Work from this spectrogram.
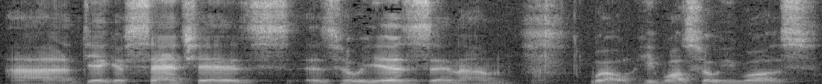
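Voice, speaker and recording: A man with a croaky, run-down voice, rambling casually through fight picks with plenty of swearing. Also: deep voice, steady tone, takes it slowly, a bit bright. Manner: rambling, swears freely, thinks aloud with ums. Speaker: fight-pick vlogger. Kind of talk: casual fight predictions monologue.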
